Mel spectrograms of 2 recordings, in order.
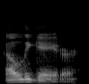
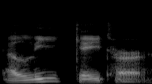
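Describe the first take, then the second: First: Alligator 보통 속도로 R 말아서; model pronunciation. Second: Alligator 아주 천천히 끊어서 발음; Alligator를 음절마다 또박또박; slow syllable demo. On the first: (자연스럽게 이어 읽는 Alligator) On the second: (천천히 끊어 읽는 Alligator) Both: Shown as a demonstration. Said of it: "alligator 요렇게 발음하면 됩니다".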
